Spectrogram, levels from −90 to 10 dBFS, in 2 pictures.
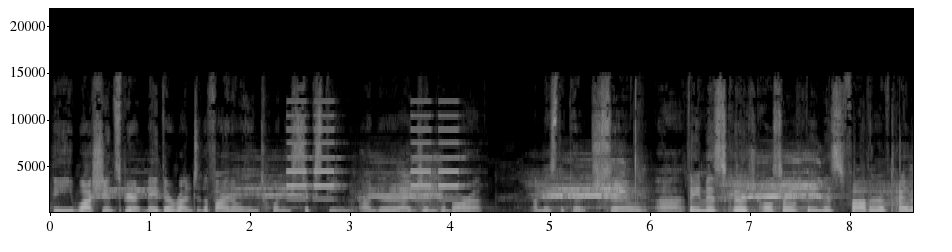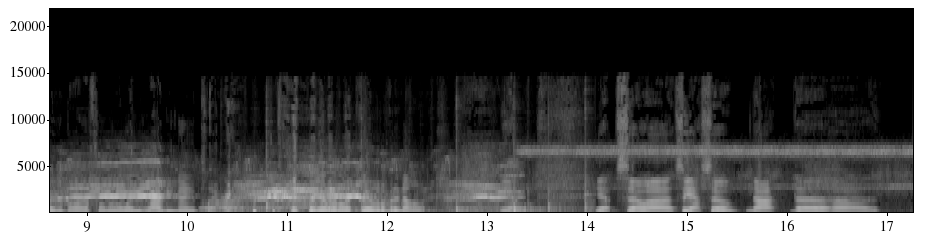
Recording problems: animal sounds; very loud; throughout; 2 dB above the speech
phone ringing; loud; from 2.5 to 4 s; peak 1 dB above the speech
clattering dishes; noticeable; from 11 to 14 s; peak 5 dB below the speech

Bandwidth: 14.5 kHz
